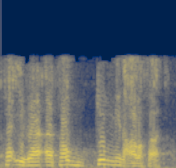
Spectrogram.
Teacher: انتبهوا كيف استطلت بالضاد · Term: استطالة الضاد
